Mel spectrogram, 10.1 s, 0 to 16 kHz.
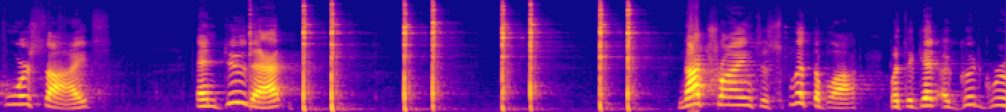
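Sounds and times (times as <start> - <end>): hammer striking chisel on concrete: 2.5 - 6.6.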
